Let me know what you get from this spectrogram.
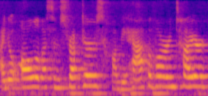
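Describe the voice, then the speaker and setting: A woman's voice, faint music playing behind it. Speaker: fitness instructor. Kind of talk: closing remarks to online class. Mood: warm, grateful. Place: gym. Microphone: camera far.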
